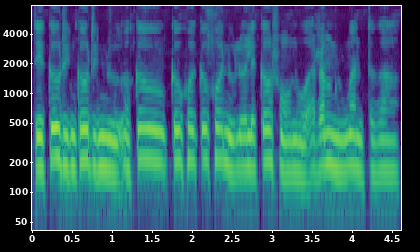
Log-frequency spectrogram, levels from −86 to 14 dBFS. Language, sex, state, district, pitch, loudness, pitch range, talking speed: Wancho, female, Arunachal Pradesh, Longding, 180 Hz, -14 LUFS, 175-210 Hz, 205 wpm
